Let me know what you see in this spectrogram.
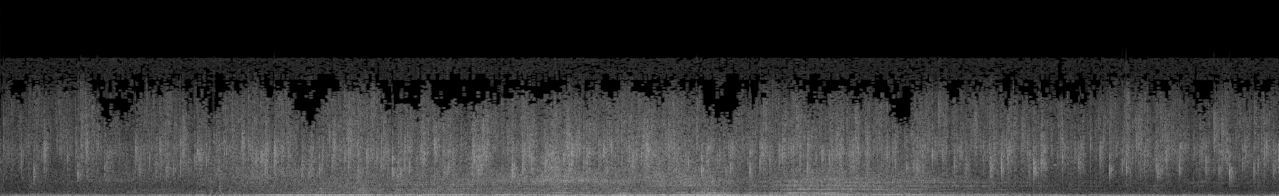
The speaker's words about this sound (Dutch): namen wij op natuurlijk de regenbui.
